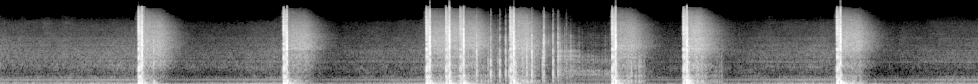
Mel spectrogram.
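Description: Airsoft shots at a paper bullseye target, each a sharp snap with a short ringing tail. There are two single shots, then a quick string of about six, then three more single shots.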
